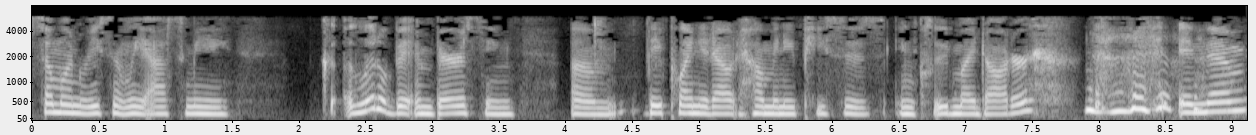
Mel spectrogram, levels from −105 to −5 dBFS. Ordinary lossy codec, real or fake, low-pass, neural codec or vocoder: MP3, 24 kbps; real; 7.2 kHz; none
